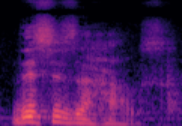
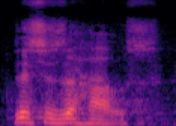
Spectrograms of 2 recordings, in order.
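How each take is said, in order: No difference in how they are said.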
